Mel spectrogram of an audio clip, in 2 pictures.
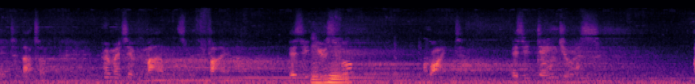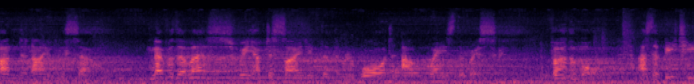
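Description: A man speaks calmly and deliberately.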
